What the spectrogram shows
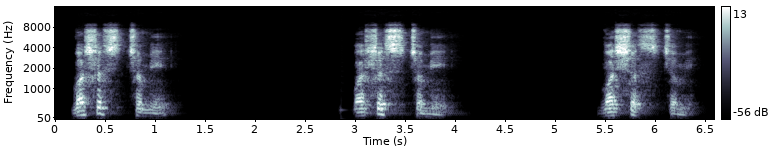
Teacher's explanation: Vashaha is the word. The visarga has become ish due to sandhi.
